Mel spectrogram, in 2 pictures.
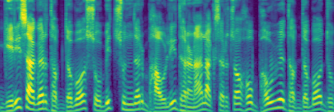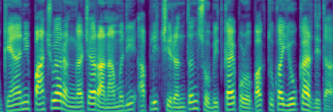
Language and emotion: Goan Konkani, neutral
